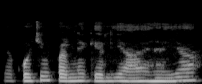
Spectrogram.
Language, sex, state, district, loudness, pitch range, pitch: Hindi, male, Bihar, Jahanabad, -23 LUFS, 155-170 Hz, 160 Hz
